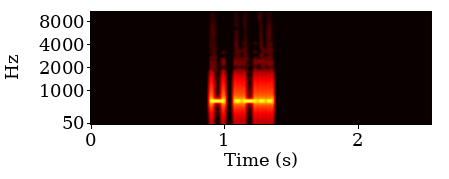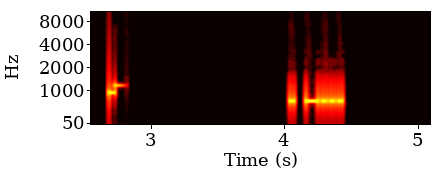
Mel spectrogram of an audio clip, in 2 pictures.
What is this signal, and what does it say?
Morse code, heard as a keyed tone, about 40 wpm, 700 Hz. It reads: TL EB
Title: Top Two Letter Combinations in Words 40wpm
